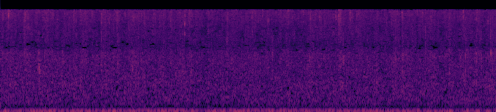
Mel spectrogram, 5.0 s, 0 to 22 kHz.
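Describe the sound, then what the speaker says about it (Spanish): Moderate rain falling at roughly 10 to 16 millimetres of precipitation, a steady, dense hiss of drops on surfaces that holds at an even level throughout, with no voices. "Lluvia moderada. Es una precipitación de 10 milímetros a 16 milímetros."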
